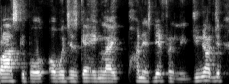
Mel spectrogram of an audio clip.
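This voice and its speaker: A man with a Mancunian accent talks in a dark, mellow tone at a fairly high pitch. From Manchester. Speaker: football fan channel host. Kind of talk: casual chat.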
